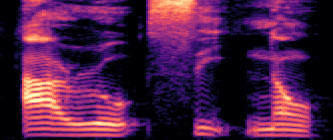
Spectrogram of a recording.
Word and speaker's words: Arosino: That is Arozino, happiness. If you want me to spell it out for you, A to the R to the O to the SINO, Arosino.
